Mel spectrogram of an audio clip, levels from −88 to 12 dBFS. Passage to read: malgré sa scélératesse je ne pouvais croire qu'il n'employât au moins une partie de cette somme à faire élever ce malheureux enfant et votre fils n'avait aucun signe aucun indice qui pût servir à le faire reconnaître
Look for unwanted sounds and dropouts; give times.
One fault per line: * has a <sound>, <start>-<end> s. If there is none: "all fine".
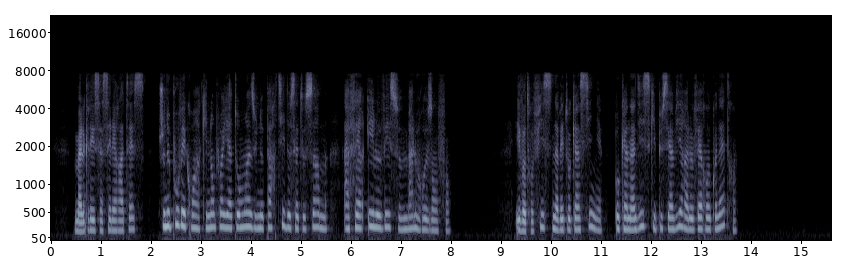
all fine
